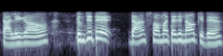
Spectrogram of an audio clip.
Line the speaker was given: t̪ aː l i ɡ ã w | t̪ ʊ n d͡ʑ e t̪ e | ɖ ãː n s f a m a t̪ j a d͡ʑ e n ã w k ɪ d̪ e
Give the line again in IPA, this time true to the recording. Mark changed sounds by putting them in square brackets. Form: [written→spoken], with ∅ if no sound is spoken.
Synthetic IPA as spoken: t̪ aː l i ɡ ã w | t̪ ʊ [n→m] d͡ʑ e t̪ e | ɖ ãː n s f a m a t̪ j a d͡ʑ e n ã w k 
